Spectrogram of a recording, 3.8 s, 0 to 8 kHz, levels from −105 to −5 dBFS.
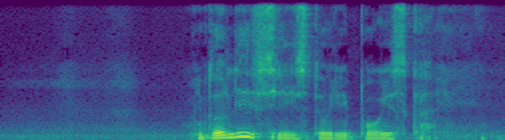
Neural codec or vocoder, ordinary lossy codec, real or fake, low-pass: codec, 16 kHz, 2 kbps, FunCodec, trained on LibriTTS, 25 frames a second; none; fake; none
